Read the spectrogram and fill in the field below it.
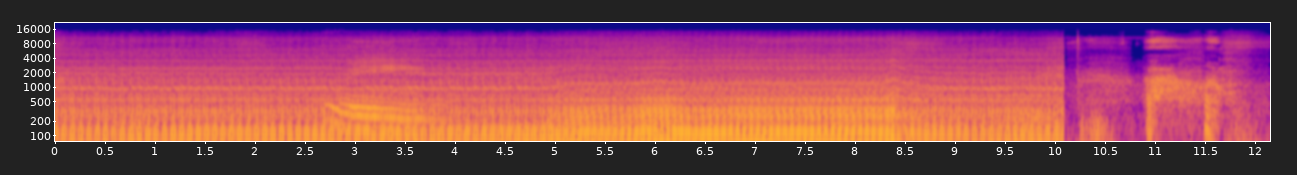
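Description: A motorcycle engine runs steadily at a close, loud idle with a constant low drone and mechanical clatter. A brief rev comes midway, then it cuts out near the end, leaving a few knocks and handling noises.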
